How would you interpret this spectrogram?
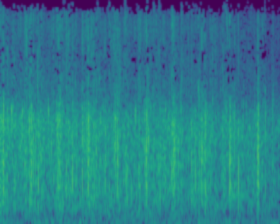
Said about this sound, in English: Let's clap our hands, everyone, for those joining us.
